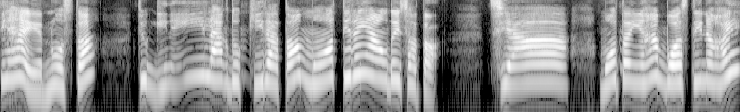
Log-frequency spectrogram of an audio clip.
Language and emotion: Nepali, disgusted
